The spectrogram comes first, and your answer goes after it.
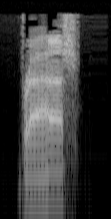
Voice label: "brash", English; adjectives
